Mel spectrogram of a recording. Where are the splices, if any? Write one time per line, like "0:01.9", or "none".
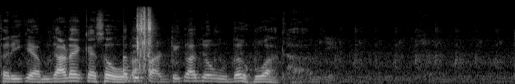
0:01.3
